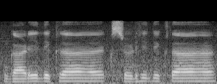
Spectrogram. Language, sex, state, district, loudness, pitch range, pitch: Hindi, male, Jharkhand, Palamu, -13 LUFS, 145-150 Hz, 145 Hz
